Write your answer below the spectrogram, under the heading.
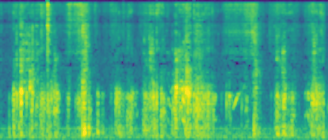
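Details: Small chihuahua lapping at a frying pan, quick repeated wet licks and smacks about every half second, some faint metallic taps, quiet indoor setting.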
